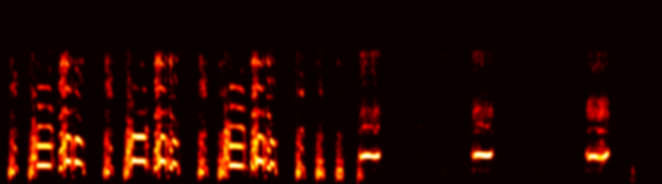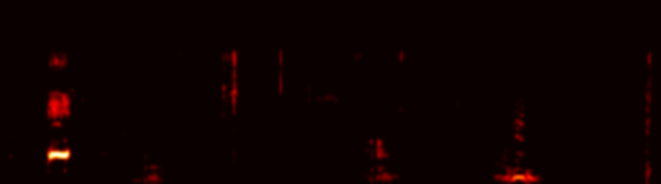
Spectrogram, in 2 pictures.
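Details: Grey francolin in a forest: a rapid burst of loud, harsh, ringing notes for two seconds, then four short, clear whistled notes about a second apart, and a few faint lower notes trailing off.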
